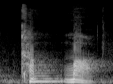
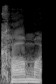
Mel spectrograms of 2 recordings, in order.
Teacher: the kamma is a double M, and it's pronounced as if kamma, twice. Kama is a long A sound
